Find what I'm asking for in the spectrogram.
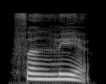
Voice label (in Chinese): "分裂", Chinese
